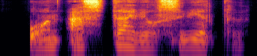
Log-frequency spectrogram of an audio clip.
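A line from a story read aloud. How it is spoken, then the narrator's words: Whisper from behind. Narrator (Russian): послышался у меня за спиной шепот Кейт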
